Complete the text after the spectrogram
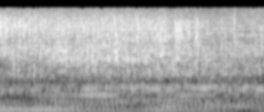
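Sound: water running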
